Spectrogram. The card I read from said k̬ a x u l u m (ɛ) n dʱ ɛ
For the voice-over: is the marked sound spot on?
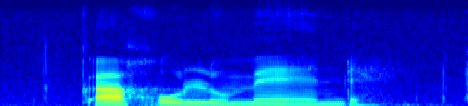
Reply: no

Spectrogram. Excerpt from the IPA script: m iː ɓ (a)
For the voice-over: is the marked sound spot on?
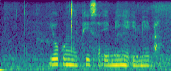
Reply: yes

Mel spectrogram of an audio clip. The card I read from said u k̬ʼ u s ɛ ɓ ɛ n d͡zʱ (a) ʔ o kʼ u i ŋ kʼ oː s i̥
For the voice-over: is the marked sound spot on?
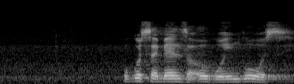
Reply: yes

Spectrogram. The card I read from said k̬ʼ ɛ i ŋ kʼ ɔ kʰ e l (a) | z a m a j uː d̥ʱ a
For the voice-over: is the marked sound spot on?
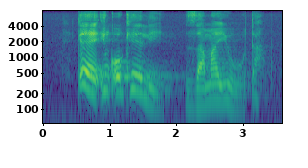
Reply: no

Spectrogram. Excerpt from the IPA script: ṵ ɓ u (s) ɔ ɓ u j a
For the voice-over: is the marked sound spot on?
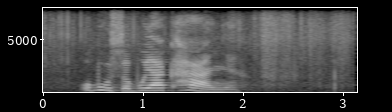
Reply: yes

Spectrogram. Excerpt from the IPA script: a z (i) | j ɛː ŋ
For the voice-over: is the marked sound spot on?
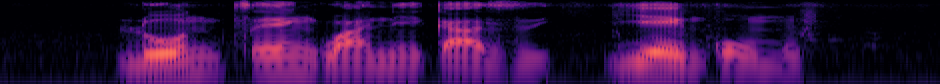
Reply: yes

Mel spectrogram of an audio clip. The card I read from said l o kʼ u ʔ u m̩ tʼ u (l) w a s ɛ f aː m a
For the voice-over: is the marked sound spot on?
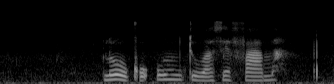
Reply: no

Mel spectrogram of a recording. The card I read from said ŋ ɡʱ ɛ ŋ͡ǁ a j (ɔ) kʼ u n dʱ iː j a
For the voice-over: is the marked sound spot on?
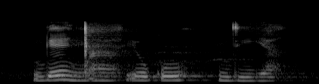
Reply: no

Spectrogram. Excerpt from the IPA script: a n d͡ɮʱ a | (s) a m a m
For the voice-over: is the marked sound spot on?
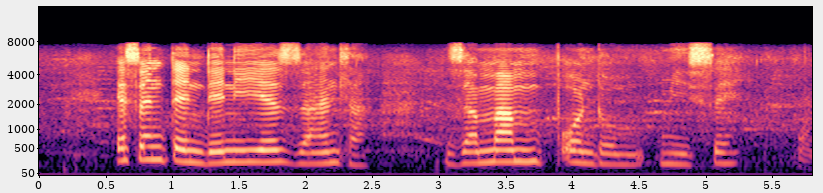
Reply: no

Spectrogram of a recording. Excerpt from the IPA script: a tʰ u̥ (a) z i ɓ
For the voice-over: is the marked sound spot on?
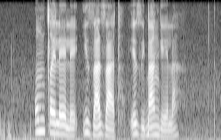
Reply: no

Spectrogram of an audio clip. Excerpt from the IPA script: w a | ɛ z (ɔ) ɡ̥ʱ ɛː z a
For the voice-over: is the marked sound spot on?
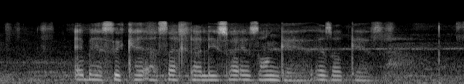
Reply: yes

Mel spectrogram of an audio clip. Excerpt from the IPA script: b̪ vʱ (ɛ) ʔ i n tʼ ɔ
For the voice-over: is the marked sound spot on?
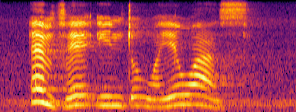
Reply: yes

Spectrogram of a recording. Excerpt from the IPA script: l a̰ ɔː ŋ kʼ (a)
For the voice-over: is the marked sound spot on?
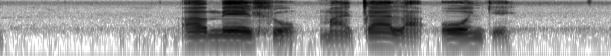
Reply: no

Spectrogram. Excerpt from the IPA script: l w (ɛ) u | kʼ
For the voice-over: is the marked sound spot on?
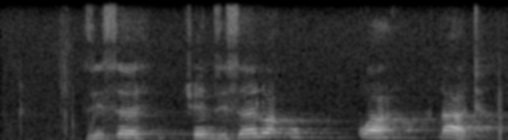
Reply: no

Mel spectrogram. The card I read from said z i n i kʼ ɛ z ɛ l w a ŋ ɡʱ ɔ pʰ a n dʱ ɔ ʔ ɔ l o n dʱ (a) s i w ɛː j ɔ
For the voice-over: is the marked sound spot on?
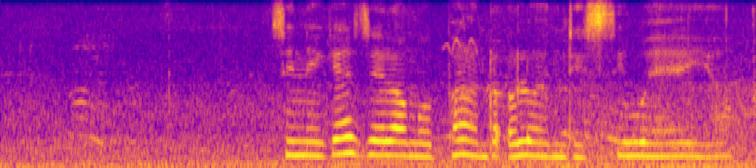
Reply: no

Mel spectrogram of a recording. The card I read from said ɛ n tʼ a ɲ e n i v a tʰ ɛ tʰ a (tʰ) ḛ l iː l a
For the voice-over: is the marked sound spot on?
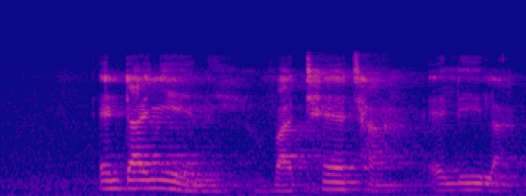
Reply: no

